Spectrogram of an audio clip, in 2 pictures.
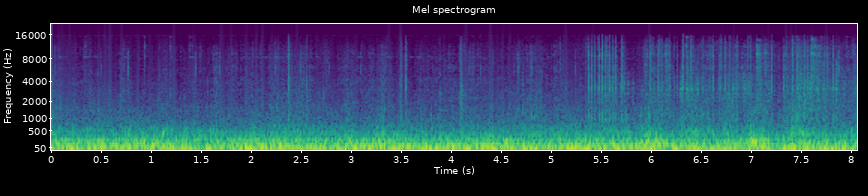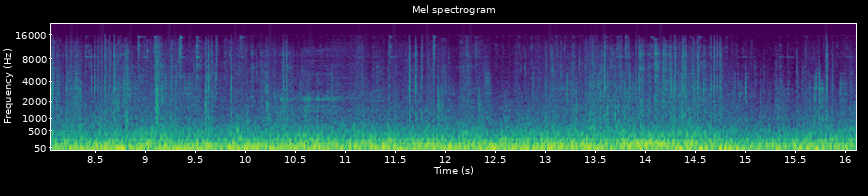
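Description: Small stones click against the underside of a car.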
